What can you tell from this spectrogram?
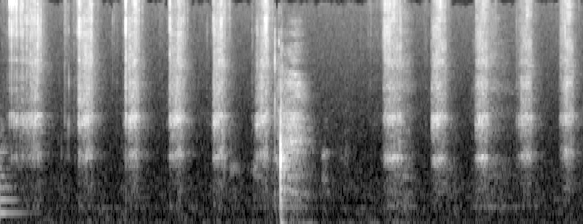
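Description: King C. Gillette double-edge safety razor with a Feather blade cutting three-day stubble in short strokes: a faint, crisp rasp about twice a second, with one sharper click a little under three seconds in. The blade is tugging at the stubble as it cuts.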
